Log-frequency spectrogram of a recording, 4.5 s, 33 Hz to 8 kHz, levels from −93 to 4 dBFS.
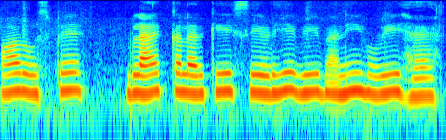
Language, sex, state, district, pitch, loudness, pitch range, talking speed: Hindi, female, Jharkhand, Palamu, 215 Hz, -18 LUFS, 205-225 Hz, 135 wpm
